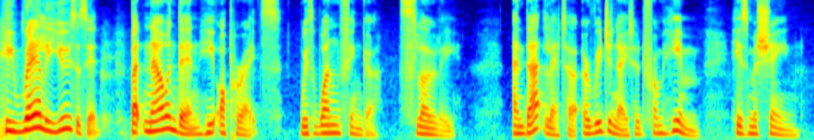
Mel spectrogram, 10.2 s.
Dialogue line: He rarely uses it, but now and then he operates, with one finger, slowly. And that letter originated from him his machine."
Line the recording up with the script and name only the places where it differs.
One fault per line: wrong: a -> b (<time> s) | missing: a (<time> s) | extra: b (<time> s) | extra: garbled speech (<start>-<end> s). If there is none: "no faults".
no faults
